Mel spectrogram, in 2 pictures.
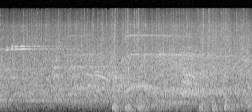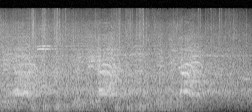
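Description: Men call out to each other on a sports field.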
